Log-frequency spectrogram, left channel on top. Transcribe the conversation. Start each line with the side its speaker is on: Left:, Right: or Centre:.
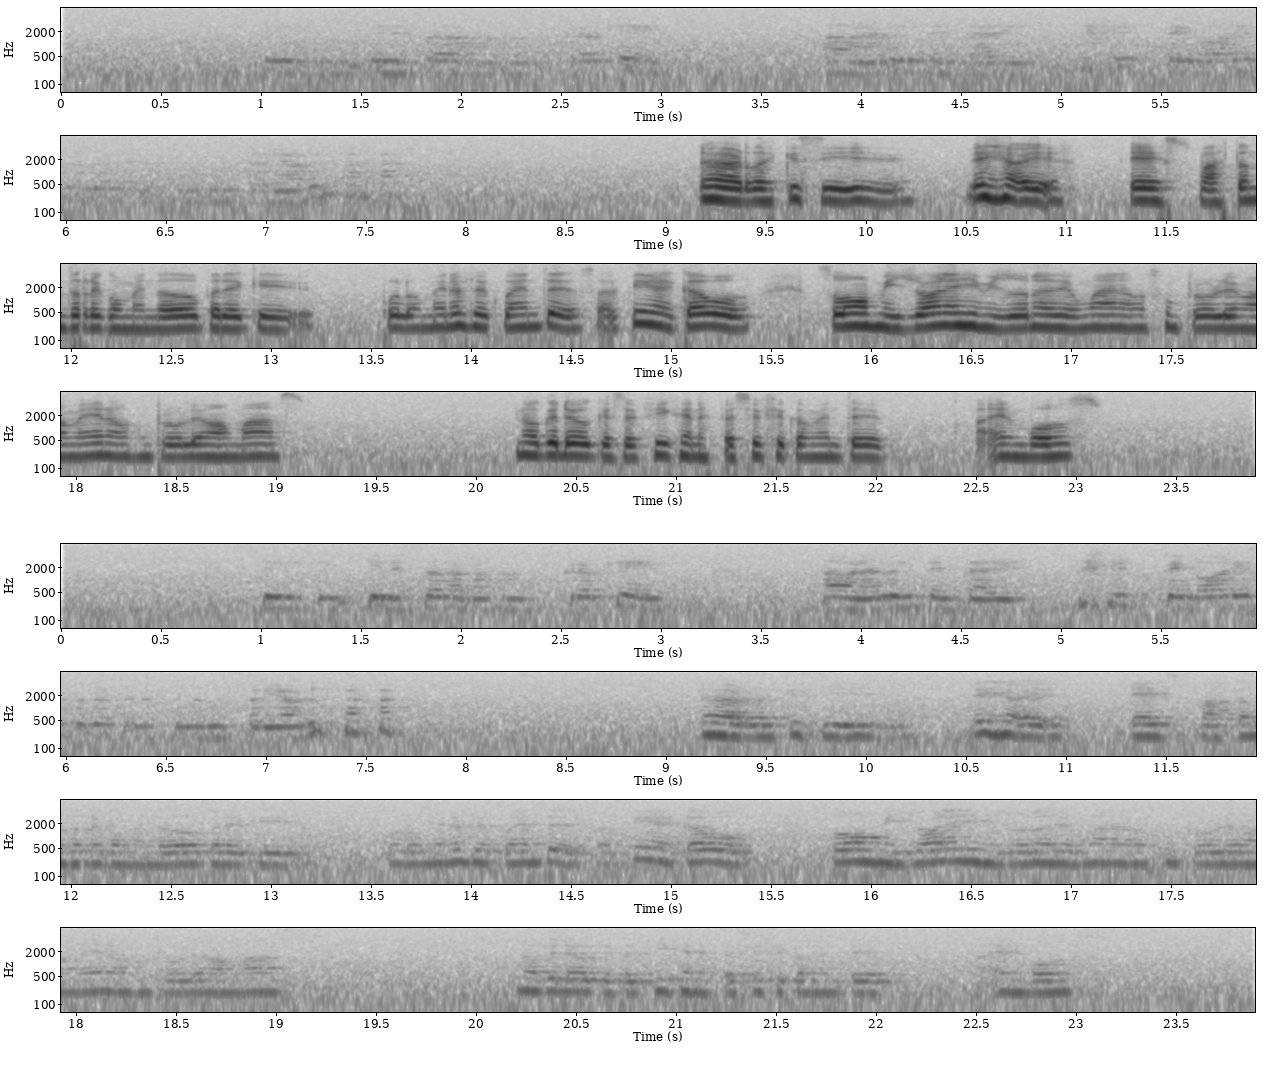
Right: sí, sí, tienes toda la razón. Creo que... Ahora lo intentaré. <laughs> Tengo varias cosas de las que me gustaría hablar. <laughs>
Left: La verdad es que sí. <laughs> eh, Oye, es bastante recomendado para que por lo menos le cuentes. Al fin y al cabo, somos millones y millones de humanos, un problema menos, un problema más. No creo que se fijen específicamente en vos.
